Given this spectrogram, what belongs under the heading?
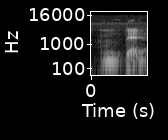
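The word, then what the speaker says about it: عمدًا: Amdan ini disebut sebagai hal dan i'rabnya jelas kalau hal itu selalu dibaca nasab sehingga dibacanya amdan.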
